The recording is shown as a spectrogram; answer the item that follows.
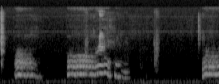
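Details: Patience, a domestic mother cat surrendered to a rescue, wound up and playing with her five kittens indoors; three drawn-out harmonic meows, the middle one longest and falling in pitch at its end, over a low background hum.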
